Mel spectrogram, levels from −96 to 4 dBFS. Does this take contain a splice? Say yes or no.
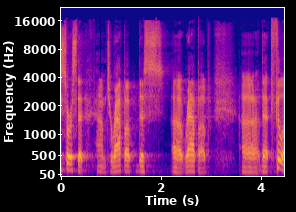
no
